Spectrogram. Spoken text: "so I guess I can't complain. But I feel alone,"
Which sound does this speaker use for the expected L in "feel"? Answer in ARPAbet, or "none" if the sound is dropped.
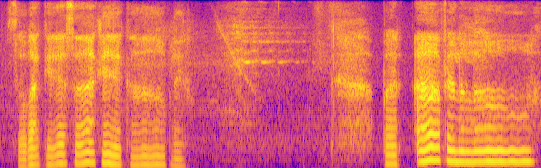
N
